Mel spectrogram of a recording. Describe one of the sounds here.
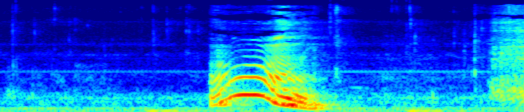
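A young woman hums in delight.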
